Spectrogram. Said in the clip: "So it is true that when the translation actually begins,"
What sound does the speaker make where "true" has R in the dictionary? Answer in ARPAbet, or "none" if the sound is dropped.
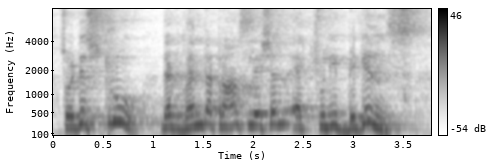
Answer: R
